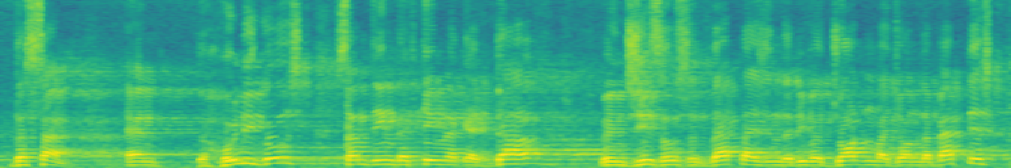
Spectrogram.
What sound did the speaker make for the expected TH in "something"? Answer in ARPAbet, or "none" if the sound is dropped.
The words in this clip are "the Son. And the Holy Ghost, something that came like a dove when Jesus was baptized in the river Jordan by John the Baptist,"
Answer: T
